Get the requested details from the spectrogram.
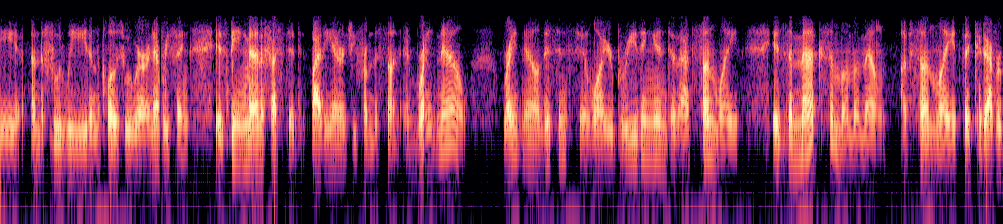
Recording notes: This is a call in show with live mini astrology readings.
